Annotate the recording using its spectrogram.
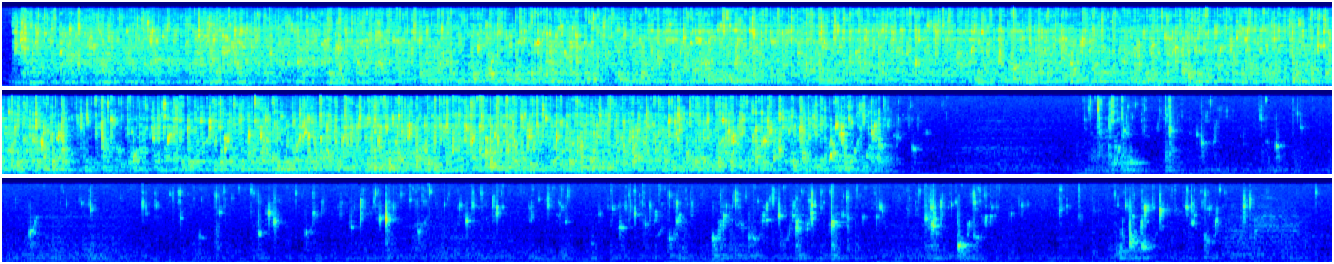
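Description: Water running and splashing into a stainless steel sink as rinse water is poured off seeds in a plastic jug, steady for about fifteen seconds and then stopping suddenly. Afterwards only faint small clicks and taps of the jug being handled.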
